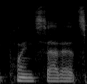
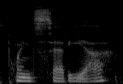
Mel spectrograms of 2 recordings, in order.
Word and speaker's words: poinsettia: guessing that's a poinsettia i say poinsettias poinsettia that's the proper way to say it so yeah really cool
